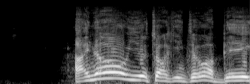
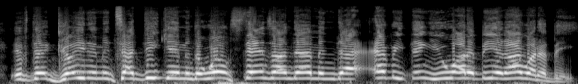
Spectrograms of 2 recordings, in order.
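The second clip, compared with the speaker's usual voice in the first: high, sustained cry from the pulpit; fervent, pounding exhortation; impassioned preaching; 10 semitones higher, 4 dB louder than usual. Real, not acted. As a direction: declaim it at a high, insistent pitch. Preaches at full force.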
